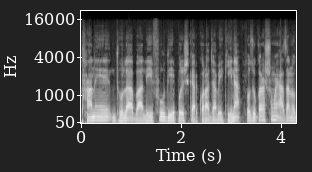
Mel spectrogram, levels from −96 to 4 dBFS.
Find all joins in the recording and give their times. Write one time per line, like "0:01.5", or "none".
0:03.3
